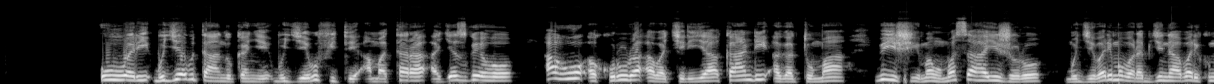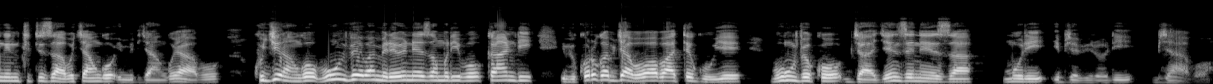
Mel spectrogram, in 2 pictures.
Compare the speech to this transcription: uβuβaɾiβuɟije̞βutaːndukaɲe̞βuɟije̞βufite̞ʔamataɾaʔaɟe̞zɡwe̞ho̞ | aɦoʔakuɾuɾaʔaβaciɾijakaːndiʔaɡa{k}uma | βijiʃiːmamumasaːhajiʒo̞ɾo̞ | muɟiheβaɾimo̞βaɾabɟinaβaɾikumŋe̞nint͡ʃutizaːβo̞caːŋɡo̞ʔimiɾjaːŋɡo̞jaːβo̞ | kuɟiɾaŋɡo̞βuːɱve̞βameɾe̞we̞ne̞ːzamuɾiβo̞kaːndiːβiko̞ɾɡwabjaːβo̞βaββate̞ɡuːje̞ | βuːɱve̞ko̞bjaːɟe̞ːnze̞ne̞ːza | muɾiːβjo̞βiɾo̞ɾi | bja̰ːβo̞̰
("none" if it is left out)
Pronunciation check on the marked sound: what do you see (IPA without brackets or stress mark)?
t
